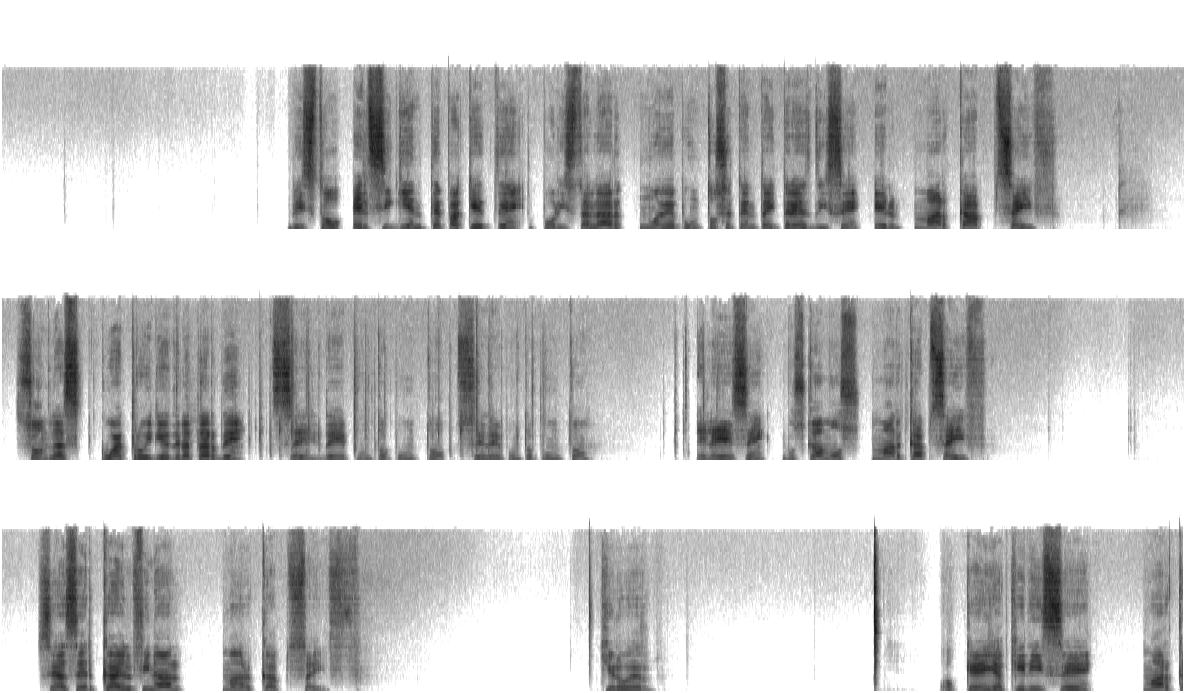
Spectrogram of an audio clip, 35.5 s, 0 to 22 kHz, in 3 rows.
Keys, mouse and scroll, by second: 0.3 scroll down 1, 0.9 scroll down 1, 1.4 scroll down 1, 2.8 scroll down 1, 3.7 click, 12.0 click, 14.0-18.9 typing, 15.4 Return.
